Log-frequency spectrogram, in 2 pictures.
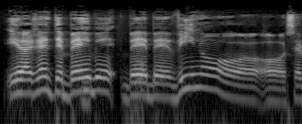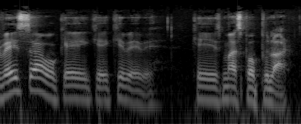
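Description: A man speaks slowly in halting Portuguese, pausing on fillers while he hunts for words. His English-speaker accent comes with Spanish slips mixed in. He sits close to a dry mic, with an ordinary pitch. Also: animated, fairly bright tone, no room sound. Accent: English-speaking learner of Portuguese, Spanish slips. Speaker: podcast host. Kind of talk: casual conversation.

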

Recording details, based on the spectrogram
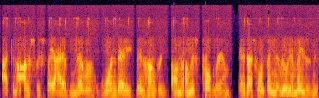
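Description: A man's voice: fairly high pitch, fairly bright tone, dry recording, poor audio. A man in his fifties calling in to a radio show, earnest and eager, rambling as he tells his story. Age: 50s. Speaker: caller. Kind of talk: phone-in testimonial.

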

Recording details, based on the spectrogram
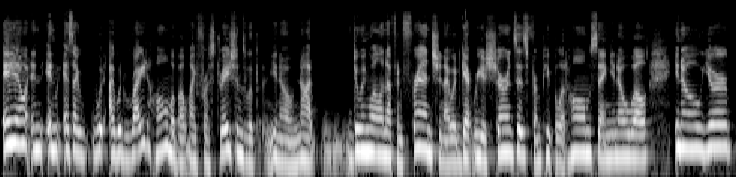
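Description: A woman's voice: medium pitch, moderate pace. A woman midwife and author talking in an interview, reflective and hesitant, often restarting her sentences. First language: English. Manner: reflective, many restarts and fillers. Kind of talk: interview conversation.

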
